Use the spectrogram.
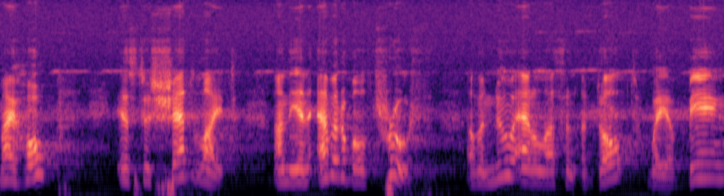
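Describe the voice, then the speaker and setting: Over noticeable background noise, a speaker with an American accent goes at a moderate pace, leaving long, frequent pauses. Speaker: Montessori educator, speaker. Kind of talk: lecture.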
